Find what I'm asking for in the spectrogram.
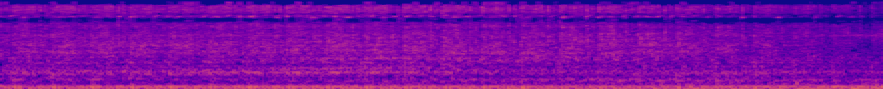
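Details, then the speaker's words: Worn engine running on a jump box: low, uneven, lumpy idle around three beats a second with a dull rattle underneath; the motor is confirmed done. "Well, I guess they wasn't lying when they said the motor was done."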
